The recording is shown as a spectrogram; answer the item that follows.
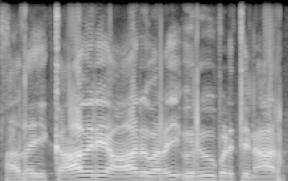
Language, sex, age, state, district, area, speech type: Tamil, male, 45-60, Tamil Nadu, Ariyalur, rural, read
